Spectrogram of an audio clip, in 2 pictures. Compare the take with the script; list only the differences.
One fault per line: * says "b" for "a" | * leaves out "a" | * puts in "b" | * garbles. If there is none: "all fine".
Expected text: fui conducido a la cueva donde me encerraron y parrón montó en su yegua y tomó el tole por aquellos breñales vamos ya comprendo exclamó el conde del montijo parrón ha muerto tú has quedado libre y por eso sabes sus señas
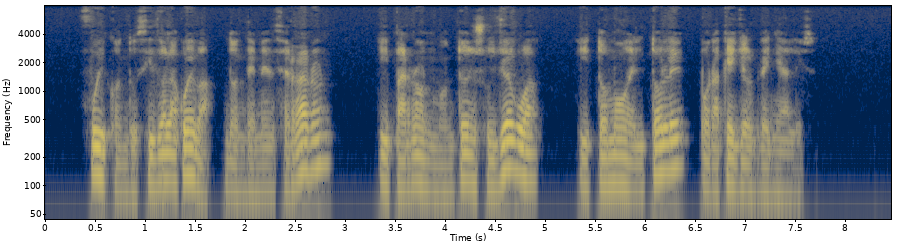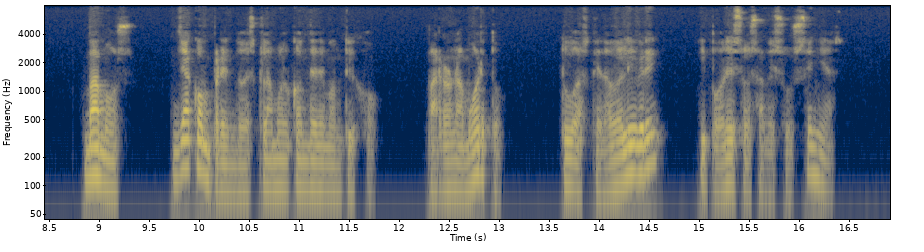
all fine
